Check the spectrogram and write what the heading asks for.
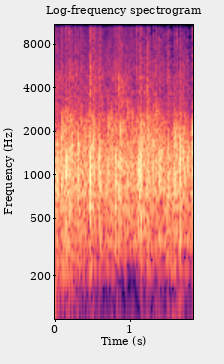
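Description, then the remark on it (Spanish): A church audience claps steadily in applause to God during a service, a dense wash of many hands striking at once with no pauses, holding an even loudness for the whole stretch. “Usted quiere darle un aplauso a Dios por eso.”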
